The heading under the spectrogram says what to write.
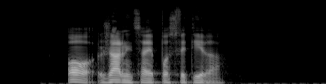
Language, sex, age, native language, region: Slovenian, male, 12-17, Slovenian, Central Slovenia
